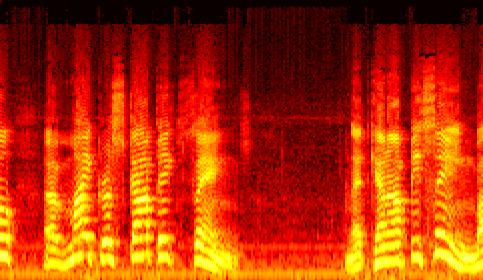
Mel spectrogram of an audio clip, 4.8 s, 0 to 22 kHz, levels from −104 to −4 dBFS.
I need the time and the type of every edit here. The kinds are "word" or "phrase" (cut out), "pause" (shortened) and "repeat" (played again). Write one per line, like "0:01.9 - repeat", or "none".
none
